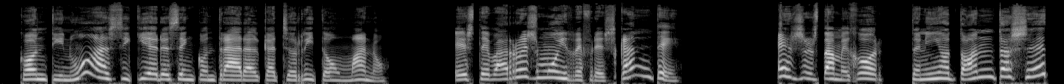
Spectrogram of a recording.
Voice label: Kindlich, ESP

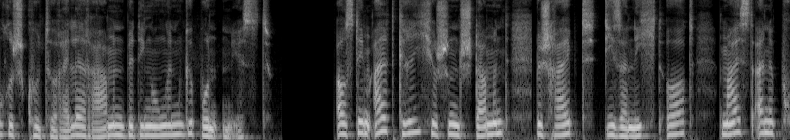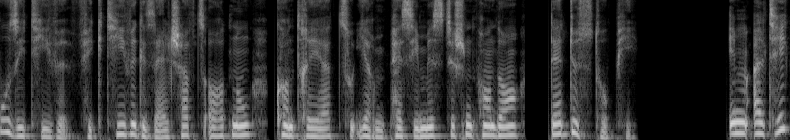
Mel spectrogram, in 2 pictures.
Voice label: Utopie Neutral

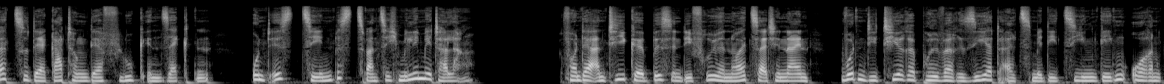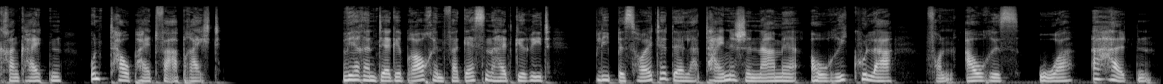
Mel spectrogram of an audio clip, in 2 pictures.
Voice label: Ohrwurm Freundlich

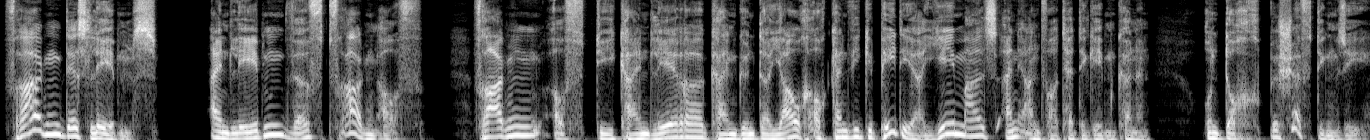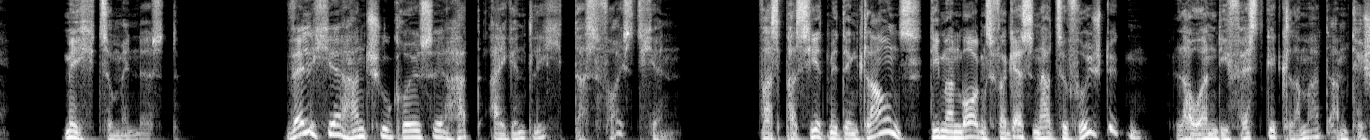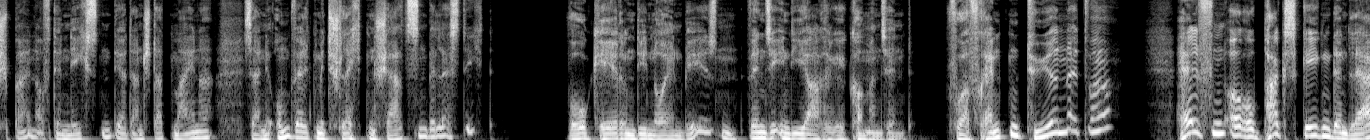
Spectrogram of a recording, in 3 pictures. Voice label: Schauspiel Kraftvoll

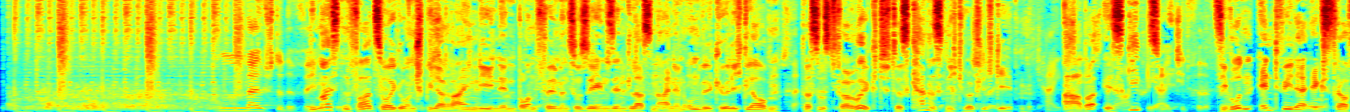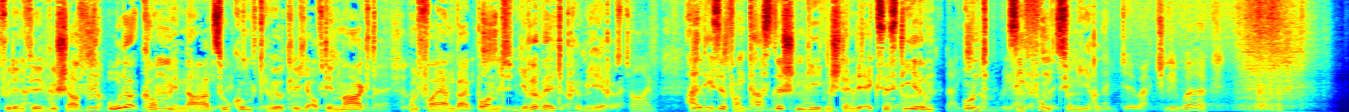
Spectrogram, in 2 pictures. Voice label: Dynamisch

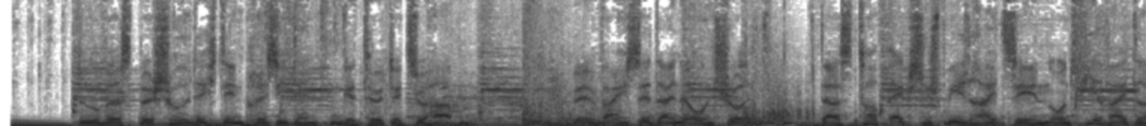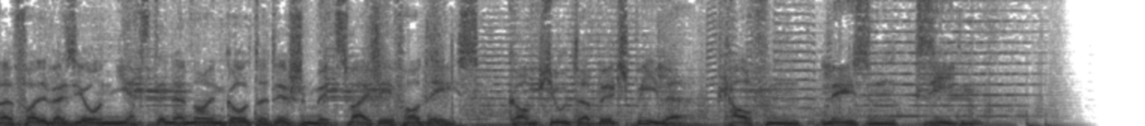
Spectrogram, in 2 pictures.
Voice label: Dynamisch; Fremdtake

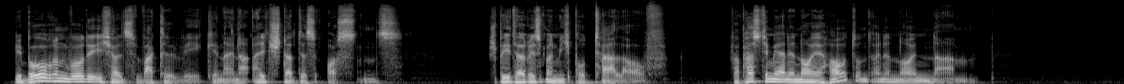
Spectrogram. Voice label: Schauspiel Neutral

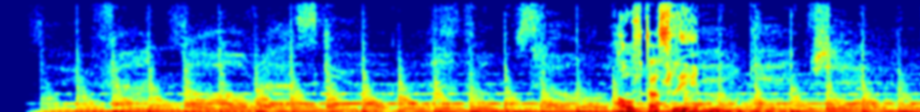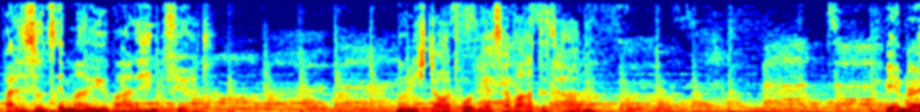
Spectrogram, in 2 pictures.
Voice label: Freundlich

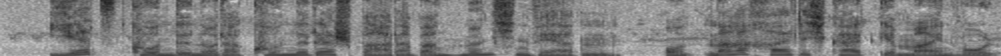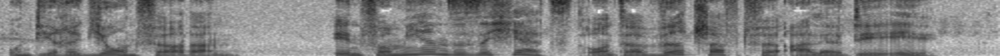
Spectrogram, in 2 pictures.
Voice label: seriös

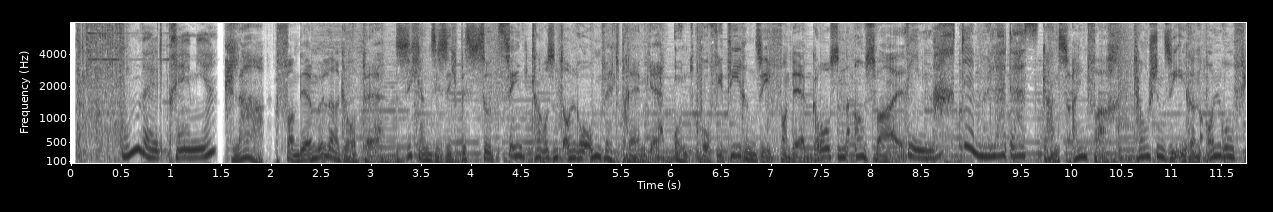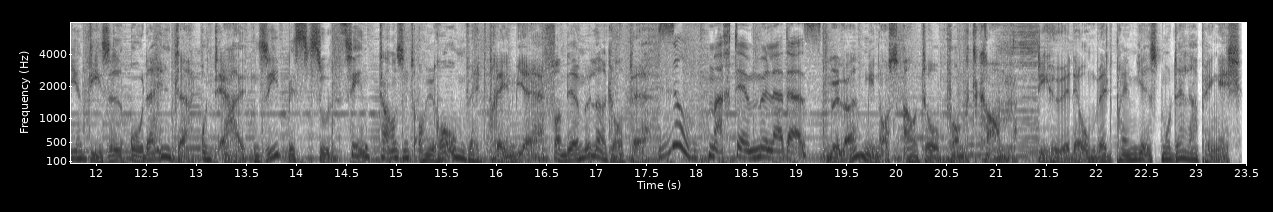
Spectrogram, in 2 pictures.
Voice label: Aufgeregt

